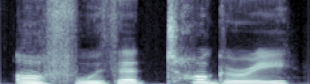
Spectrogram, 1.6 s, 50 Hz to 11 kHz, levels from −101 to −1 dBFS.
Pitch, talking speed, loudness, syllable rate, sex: 220 Hz, 155 wpm, -15 LUFS, 4.7 syllables/s, female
